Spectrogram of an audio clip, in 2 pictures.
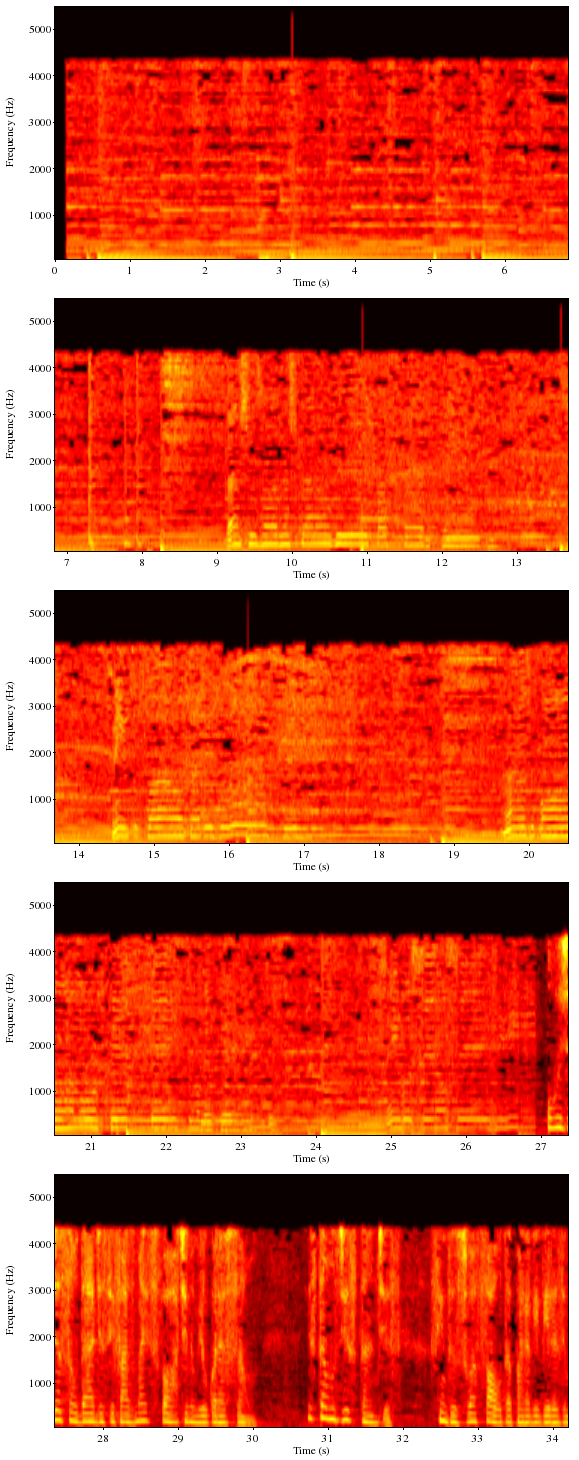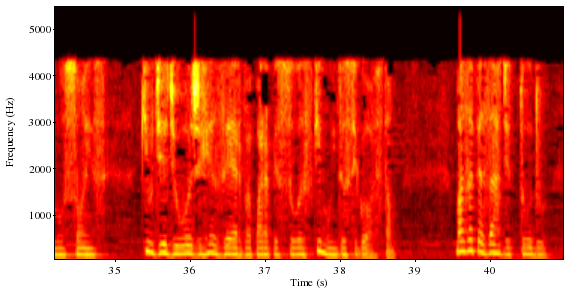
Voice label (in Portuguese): Saudades Feminino; Telemensagens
